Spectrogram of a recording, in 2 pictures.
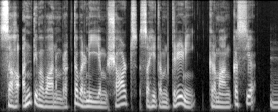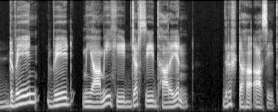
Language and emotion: Sanskrit, neutral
